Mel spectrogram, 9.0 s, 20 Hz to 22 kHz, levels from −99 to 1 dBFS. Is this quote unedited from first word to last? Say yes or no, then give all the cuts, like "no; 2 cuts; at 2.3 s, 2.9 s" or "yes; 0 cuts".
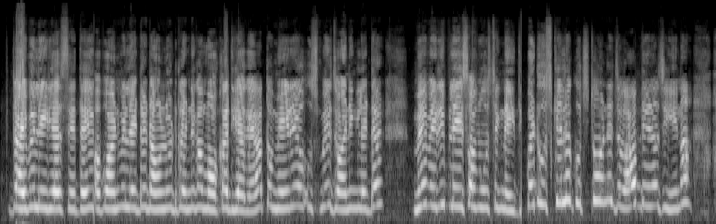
no; 2 cuts; at 1.1 s, 6.5 s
